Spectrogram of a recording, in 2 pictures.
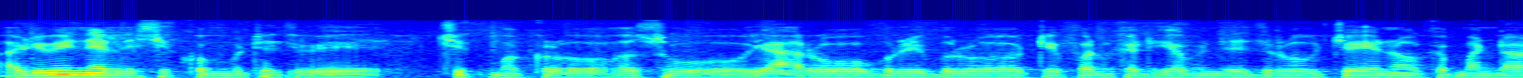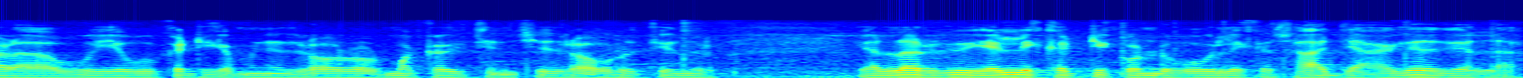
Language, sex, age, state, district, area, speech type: Kannada, male, 60+, Karnataka, Koppal, rural, spontaneous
